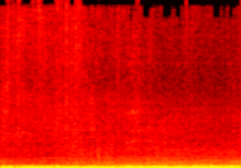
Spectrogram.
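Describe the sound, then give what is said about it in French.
A steady, deep rumble of a large German sedan cruising along a wide highway with six lanes each way, in light Sunday-morning traffic through flat desert in Egypt, heard from inside the cabin, with constant engine and tyre drone and no voices. “Nous roulons sur une large autoroute, deux fois six voies.”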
